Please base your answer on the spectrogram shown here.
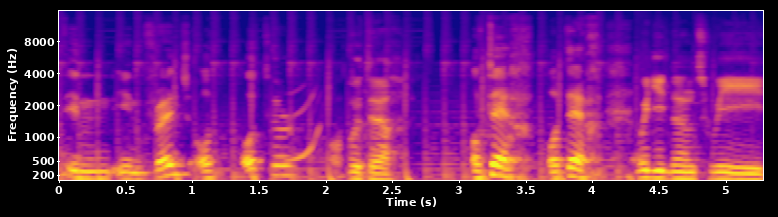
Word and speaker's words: auteur: In French, auteur, Auteur.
